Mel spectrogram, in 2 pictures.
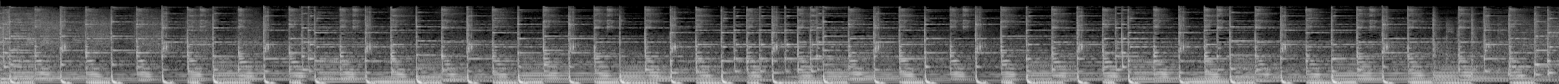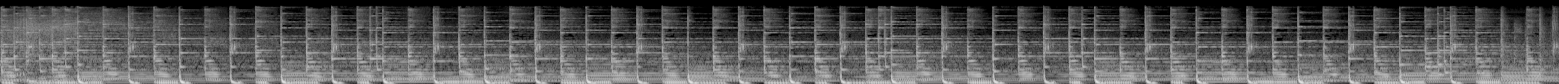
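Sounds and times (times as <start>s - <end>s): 
positive Chinese ringtone: 0.0s - 31.1s.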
